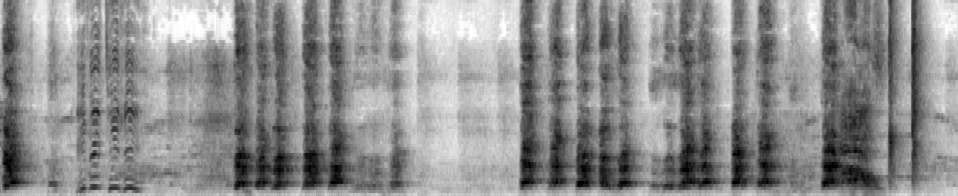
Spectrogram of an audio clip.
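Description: A dog barks repeatedly from a television during a Christmas film, mixed with excited human talk and what may be a rooster-like crow from the program, loud and near.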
